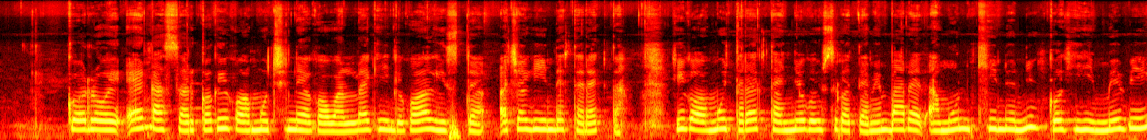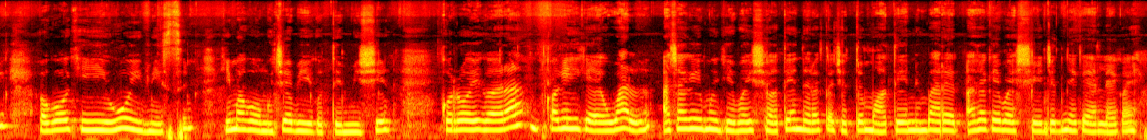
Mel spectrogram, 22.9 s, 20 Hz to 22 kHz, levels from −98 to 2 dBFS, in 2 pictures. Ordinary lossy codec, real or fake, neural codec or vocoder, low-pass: none; real; none; none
